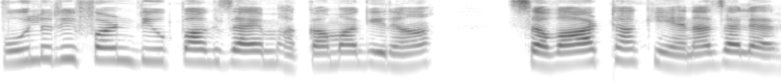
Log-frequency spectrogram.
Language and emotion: Goan Konkani, neutral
